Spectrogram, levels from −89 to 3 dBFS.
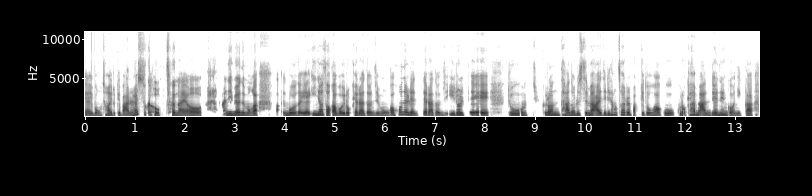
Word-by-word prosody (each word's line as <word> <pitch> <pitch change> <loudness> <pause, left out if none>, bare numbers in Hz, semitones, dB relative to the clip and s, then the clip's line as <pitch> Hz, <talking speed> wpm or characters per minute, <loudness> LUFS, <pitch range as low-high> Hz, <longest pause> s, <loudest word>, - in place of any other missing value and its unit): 야이 150 +1 -1
멍청아." 160 +7 -4
이렇게 150 +3 -5
말을 200 - -1
할 275 - +3
수가 - - -4
없잖아요. 145 -5 +1 0.4
아니면은 185 0 +2
뭔가 155 +1 +4 0.4
아 - - -9
뭐 165 -3 +3
그러니까 - - +3
"야 - - +4
이 190 - 0
녀석아." 210 -5 +5
뭐 145 0 +2
이렇게라든지 150 -4 0
뭔가 140 0 -2
혼을 290 - -2
낼 145 - 0
때라든지 130 -3 -2
이럴 225 +5 +2
때 180 -5 +3 0.4
좀 195 +2 +1 0.5
그런 230 -2 +1
단어를 195 0 -1
쓰면 240 +2 0
아이들이 180 +4 +2
상처를 250 +2 -2
받기도 165 -2 -4
하고 170 +1 0
그렇게 200 +2 -4
하면 240 0 +1
안 145 +6 +1
되는 225 -3 0
거니까 155 +5 -2
180 Hz, 375 characters per minute, -26 LUFS, 155-215 Hz, 0.5 s, 녀석아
